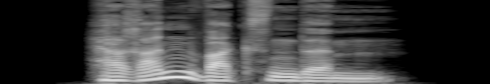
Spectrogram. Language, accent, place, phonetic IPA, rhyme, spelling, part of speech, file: German, Germany, Berlin, [hɛˈʁanˌvaksn̩dəm], -anvaksn̩dəm, heranwachsendem, adjective, De-heranwachsendem.ogg
- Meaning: strong dative masculine/neuter singular of heranwachsend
